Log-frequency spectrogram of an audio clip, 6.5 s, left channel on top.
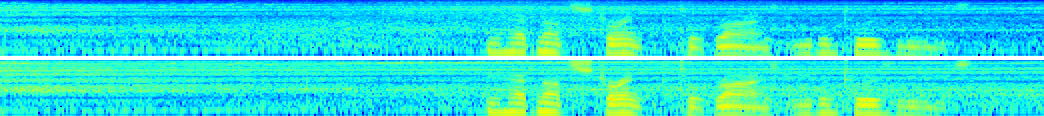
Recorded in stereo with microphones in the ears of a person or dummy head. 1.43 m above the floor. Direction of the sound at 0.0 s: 45° right (ahead or behind).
